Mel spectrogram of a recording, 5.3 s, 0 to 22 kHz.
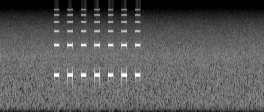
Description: Beep code, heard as beeps from a small speaker, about 1390 Hz. 7 short. In AMI BIOS tables: virtual mode exception error; in Dell tables: processor failure.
